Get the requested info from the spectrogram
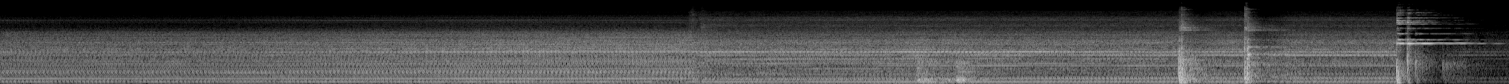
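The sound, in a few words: ProBender 35T pipe bender retracting its ram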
